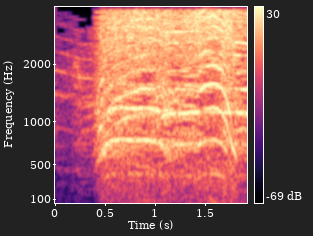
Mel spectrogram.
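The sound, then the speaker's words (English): A large audience bursts into a loud, sustained collective shout on cue, many voices roaring together after a brief quiet moment, holding steady at full volume. “Oh, shout! Let's go, shout! There you go.”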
